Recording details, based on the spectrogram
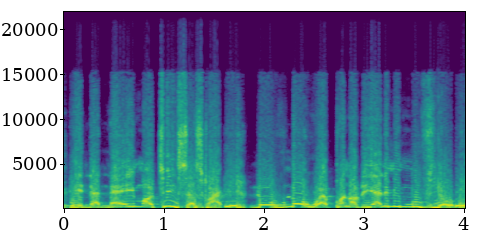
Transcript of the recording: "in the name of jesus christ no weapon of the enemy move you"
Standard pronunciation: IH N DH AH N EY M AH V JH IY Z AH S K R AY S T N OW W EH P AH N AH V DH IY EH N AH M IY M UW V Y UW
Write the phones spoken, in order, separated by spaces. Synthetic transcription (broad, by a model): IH N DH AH N EY M AH V JH IY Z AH S K R AY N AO N OW W EH P AH N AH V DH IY EH N AH M IY M UW V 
